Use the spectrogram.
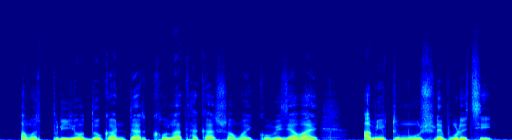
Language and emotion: Bengali, sad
